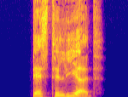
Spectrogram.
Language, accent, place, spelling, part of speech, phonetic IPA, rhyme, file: German, Germany, Berlin, destilliert, verb, [dɛstɪˈliːɐ̯t], -iːɐ̯t, De-destilliert.ogg
- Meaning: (verb) past participle of destillieren; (adjective) distilled; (verb) inflection of destillieren: 1. third-person singular present 2. second-person plural present 3. plural imperative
